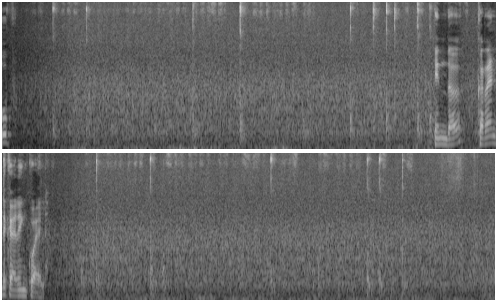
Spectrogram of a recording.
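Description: A marker squeaks and taps faintly on a board.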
